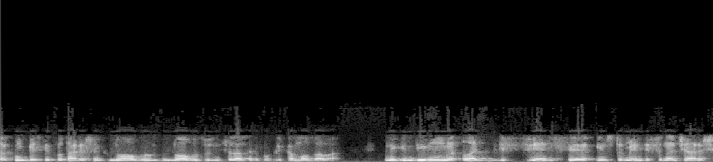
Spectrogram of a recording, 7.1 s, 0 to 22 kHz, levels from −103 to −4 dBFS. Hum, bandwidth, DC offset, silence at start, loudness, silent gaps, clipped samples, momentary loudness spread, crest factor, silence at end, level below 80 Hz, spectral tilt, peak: none; 4.4 kHz; under 0.1%; 0 s; -21 LUFS; none; under 0.1%; 9 LU; 14 dB; 0 s; -62 dBFS; -4 dB/octave; -8 dBFS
